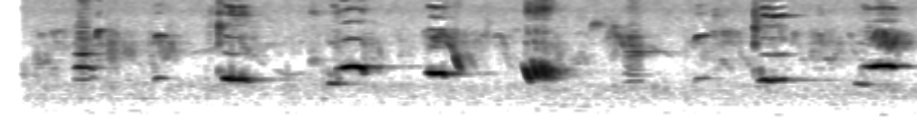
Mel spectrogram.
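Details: A male New Zealand bellbird (Anthornis melanura) sings its dawn song: clear, bell-like notes and short slurred whistles, about one phrase every half second, over a soft hiss of background chatter.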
